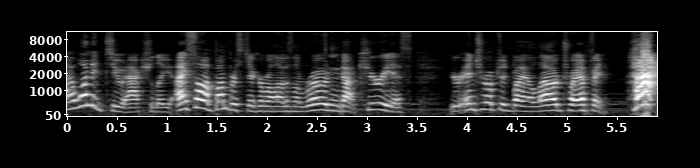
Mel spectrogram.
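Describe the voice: Lively intonation carries this plain reading aloud.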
